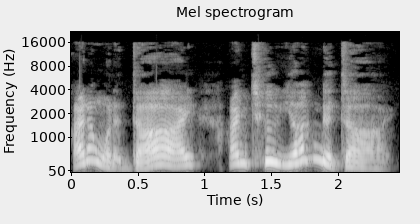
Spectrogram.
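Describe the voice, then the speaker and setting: A man voicing a young female pet gerbil in a children's storybook, anxious and excitable, with gasping exclamations. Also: high voice, normal speed, husky, voice pushed up, full character voice. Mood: panicked.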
